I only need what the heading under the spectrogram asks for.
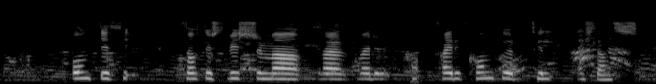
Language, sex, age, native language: Icelandic, male, 13, Icelandic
